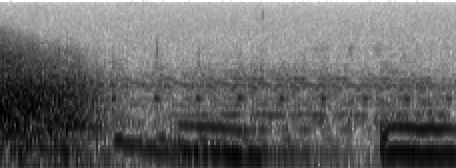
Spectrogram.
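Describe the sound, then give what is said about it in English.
A single loud gunshot bursts at the start and decays into a lingering tail, followed by low, sustained tones. “Pretty good shot there, Captain Hook.”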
